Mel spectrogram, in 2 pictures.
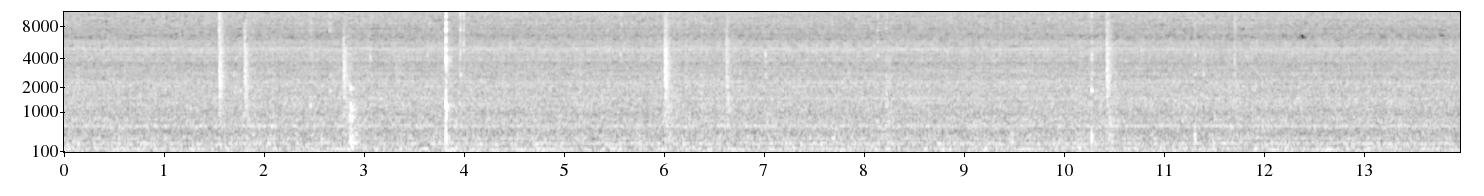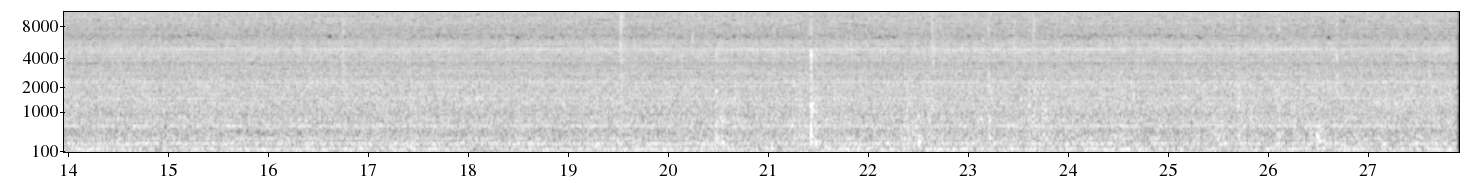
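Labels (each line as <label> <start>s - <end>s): The engine of a washing machine hums. 0.0s - 27.9s
A metallic creak. 1.5s - 2.1s
A metallic creak. 2.8s - 3.1s
A sharp pop. 3.8s - 4.1s
Metallic tapping sounds. 6.0s - 6.9s
A plastic cap is being opened. 10.3s - 12.1s
A sharp plastic pop. 21.4s - 21.9s
Clothes spinning quietly in a washing machine. 22.3s - 27.9s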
